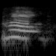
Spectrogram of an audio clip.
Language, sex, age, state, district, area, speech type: Dogri, female, 18-30, Jammu and Kashmir, Kathua, rural, conversation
